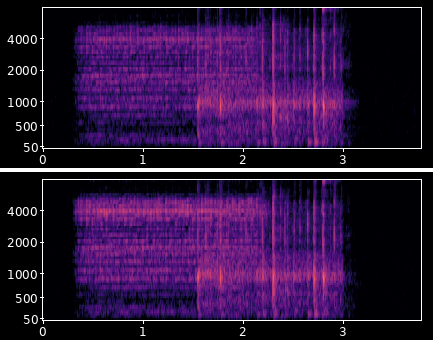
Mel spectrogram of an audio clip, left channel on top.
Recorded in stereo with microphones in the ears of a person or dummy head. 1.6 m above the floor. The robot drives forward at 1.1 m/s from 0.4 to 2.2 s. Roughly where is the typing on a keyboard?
Centre.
